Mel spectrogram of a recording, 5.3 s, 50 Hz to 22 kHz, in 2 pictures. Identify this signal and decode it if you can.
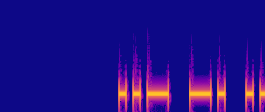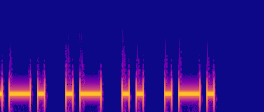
Morse code, heard as a keyed tone, about 17 wpm, 700 Hz. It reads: UNFAIR
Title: Six Letter Words - 17wpm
